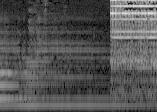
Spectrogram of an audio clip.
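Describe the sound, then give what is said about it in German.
A telephone bell rings in a hallway in the morning with a steady harmonic tone, then a brighter, more metallic burst of ringing cuts in partway through, clear with no voices. “Hunkeler hörte das Telefon im Gang klingeln.”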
